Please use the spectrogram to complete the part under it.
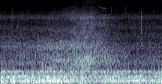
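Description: A van drives past with a brief whoosh.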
